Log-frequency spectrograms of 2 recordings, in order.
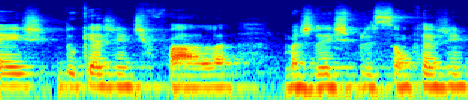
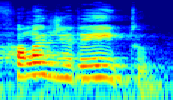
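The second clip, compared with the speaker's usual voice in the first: higher-pitched mock reprimand; scolding parent; 7 semitones higher than usual. Parent to own child who speaks jumbled, mock scolding. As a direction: imitate a parent's correction. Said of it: "ou mesmo já fizeram".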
